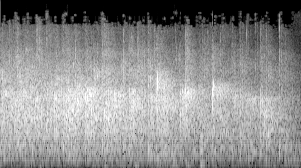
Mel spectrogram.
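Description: A meeting audience claps together in a room, a steady, full round of applause that is close and lively, slowly easing off with a few louder individual claps near the end.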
